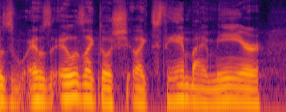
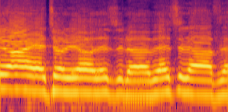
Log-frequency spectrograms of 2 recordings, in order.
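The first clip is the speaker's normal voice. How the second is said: louder, higher put-on voice of a fed-up teacher; stern teacher; 6 semitones higher, 9 dB louder than usual. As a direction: shut the kid down, loud and firm. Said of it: "He's like".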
